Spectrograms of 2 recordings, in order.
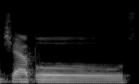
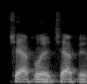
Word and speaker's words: Chaplin: I remember we were watching Charlie Chapel's. I hope I pronounce his name right. He's like an older filmmaker. He we used to watch Like what era? Charlie who? You mean Charlie Chaplin? Chaplin.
